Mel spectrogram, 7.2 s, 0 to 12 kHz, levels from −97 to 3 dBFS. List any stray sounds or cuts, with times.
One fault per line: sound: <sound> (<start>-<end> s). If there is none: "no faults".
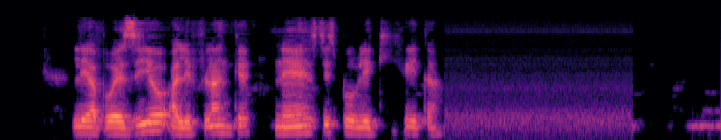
no faults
